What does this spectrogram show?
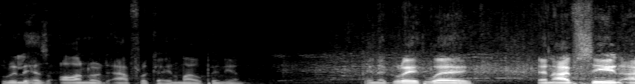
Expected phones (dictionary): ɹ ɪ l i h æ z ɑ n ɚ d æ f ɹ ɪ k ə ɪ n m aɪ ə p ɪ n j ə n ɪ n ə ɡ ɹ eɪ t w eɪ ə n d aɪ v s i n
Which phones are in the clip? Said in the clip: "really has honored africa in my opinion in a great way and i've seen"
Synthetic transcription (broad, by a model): ɹ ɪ l i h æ z ɑ n ɚ d æ f ɹ ɪ k ə ɪ n m aɪ ə p ɪ n j ə n ɪ n ə ɡ ɹ eɪ t w eɪ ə n aɪ v s i n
